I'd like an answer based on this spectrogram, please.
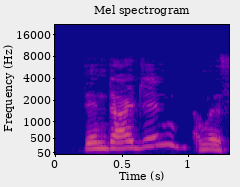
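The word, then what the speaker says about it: Din Djarin: we got bo katan i always say his name wrong the mandalorian di din darjen din darjen i'm going to say that then darjen django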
